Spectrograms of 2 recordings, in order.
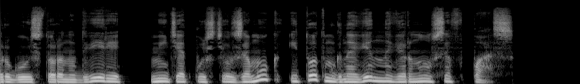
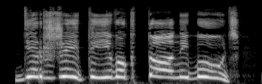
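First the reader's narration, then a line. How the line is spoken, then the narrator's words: Muffled yell from inside. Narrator (Russian): завопил изнутри Ингвар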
